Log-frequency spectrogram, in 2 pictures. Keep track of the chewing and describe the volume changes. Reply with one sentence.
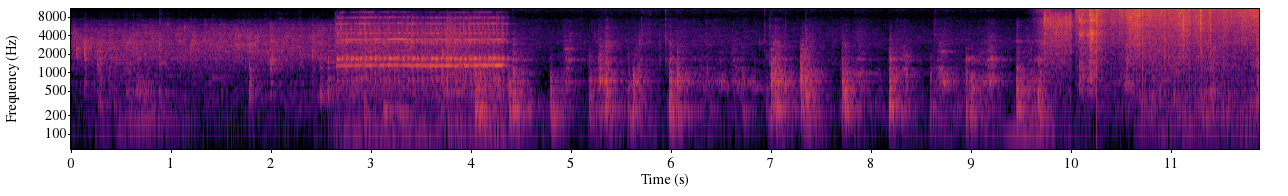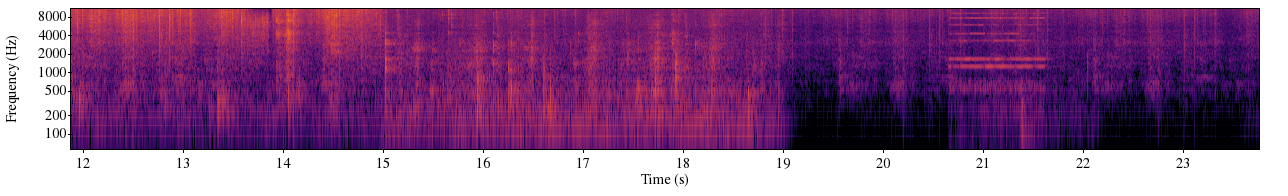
The volume of the chewing goes up.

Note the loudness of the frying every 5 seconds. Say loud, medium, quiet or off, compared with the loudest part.
medium, medium, loud, quiet, quiet.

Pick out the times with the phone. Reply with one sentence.
The phone can be heard from 2.6 to 4.4 s and from 20.6 to 22.1 s.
